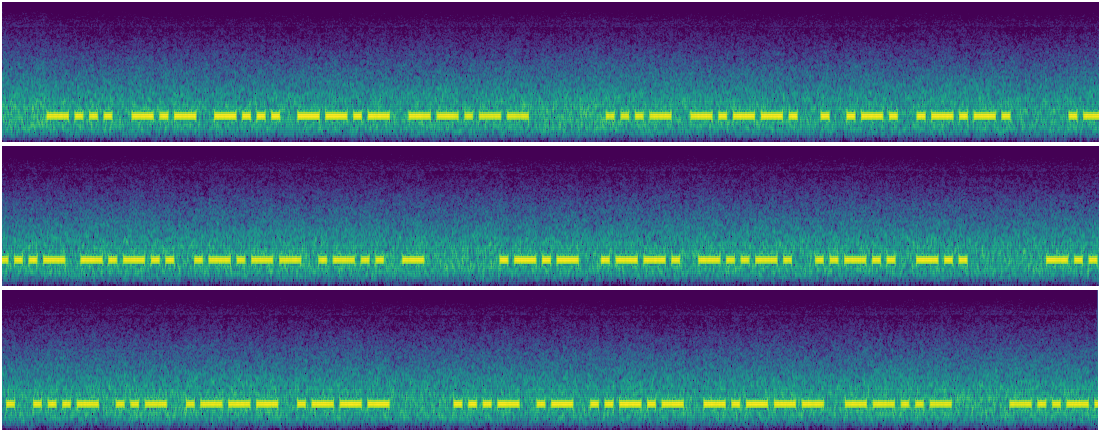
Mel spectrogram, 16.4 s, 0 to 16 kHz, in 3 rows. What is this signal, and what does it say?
Morse code (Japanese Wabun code), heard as a keyed tone, hand-sent with a paddle, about 33 wpm, 700 Hz, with radio static and a narrow filter. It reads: ハワハネア クルヘナン ヰキテカム ロツモトホ ハクウヲヲ クイミエヒ …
